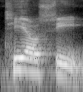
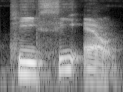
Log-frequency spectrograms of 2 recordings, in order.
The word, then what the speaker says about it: TCL: TLC demonstration. Getting that from YouTube. I think I'm saying it wrong. TCL demonstration. Getting that from YouTube. There we go. I mispronounced it like that.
